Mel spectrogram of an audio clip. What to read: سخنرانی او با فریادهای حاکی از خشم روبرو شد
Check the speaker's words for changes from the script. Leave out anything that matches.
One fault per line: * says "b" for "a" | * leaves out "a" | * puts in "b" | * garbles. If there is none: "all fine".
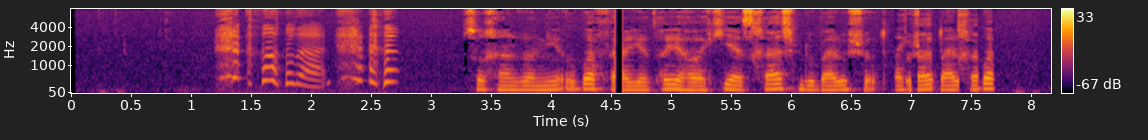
* garbles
